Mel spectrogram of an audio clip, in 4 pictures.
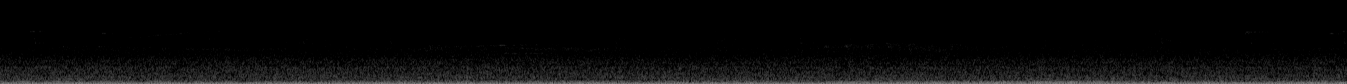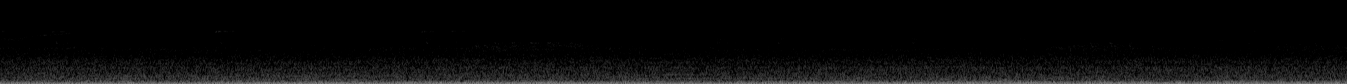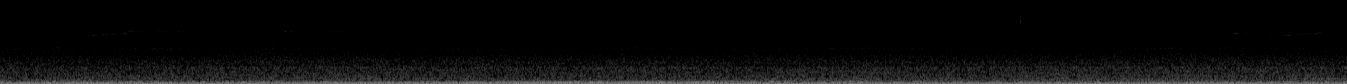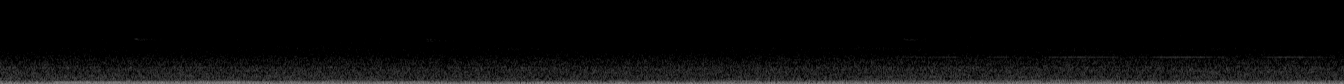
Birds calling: American Robin (Turdus migratorius), Eastern Wood-Pewee (Contopus virens)

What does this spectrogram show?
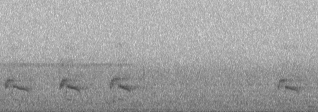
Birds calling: Brown Jay (Psilorhinus morio)

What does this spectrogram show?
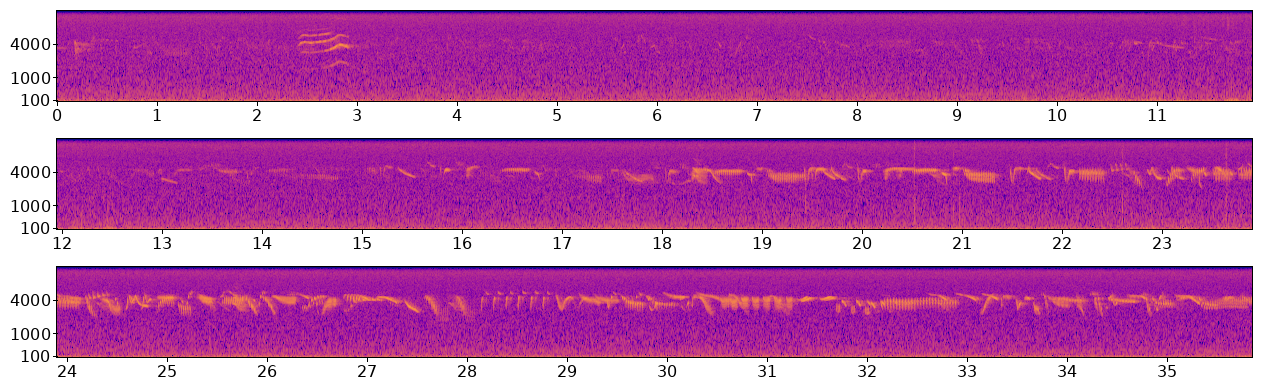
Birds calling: House Finch (Haemorhous mexicanus), Hawaii Amakihi (Chlorodrepanis virens), Eurasian Skylark (Alauda arvensis)

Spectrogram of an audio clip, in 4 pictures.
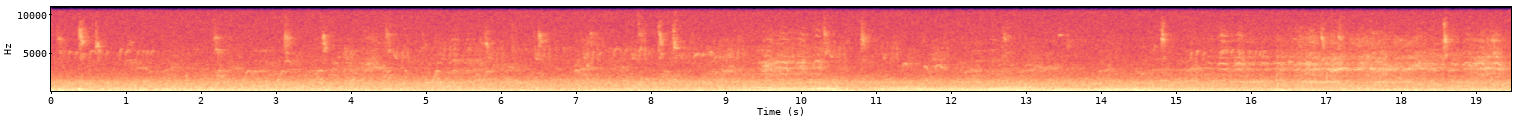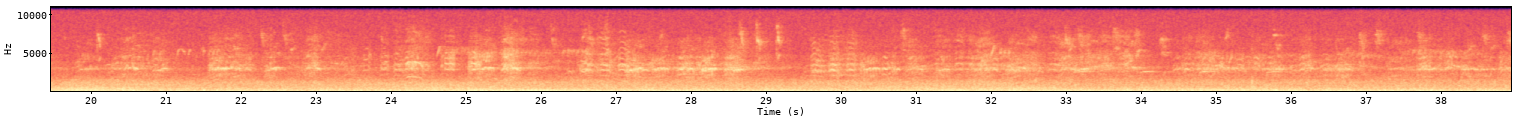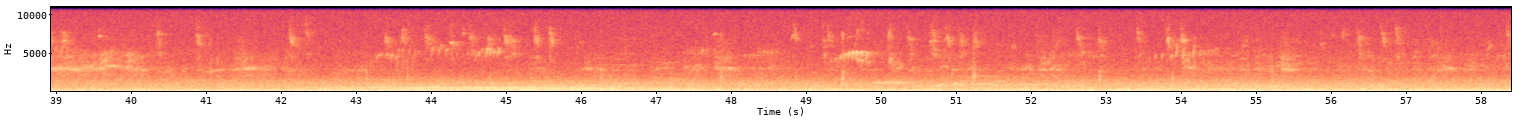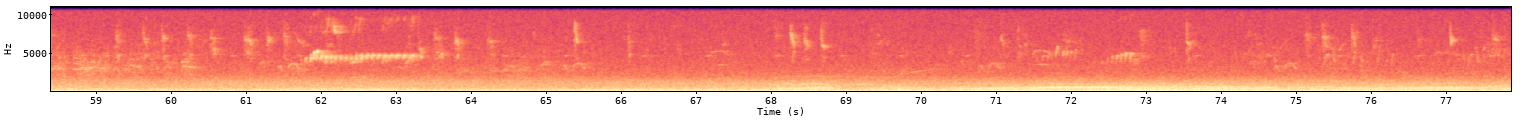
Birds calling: Tropical Kingbird (Tyrannus melancholicus), Melodious Blackbird (Dives dives), Rufous-capped Warbler (Basileuterus rufifrons), Crimson-fronted Parakeet (Psittacara finschi)

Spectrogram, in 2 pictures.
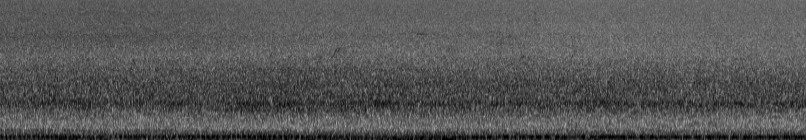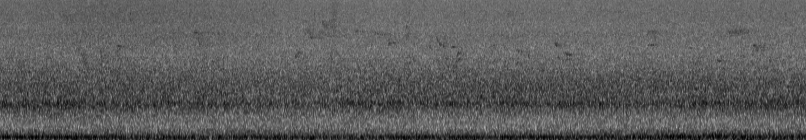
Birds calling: Gray Catbird (Dumetella carolinensis)

